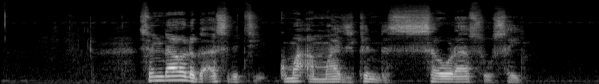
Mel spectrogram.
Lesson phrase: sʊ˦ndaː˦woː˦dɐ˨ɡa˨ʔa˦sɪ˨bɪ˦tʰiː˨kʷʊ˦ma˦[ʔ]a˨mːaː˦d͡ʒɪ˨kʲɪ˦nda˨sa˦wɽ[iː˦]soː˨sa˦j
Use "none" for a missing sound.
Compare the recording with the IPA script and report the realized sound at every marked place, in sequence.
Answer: ʔ, aː˦

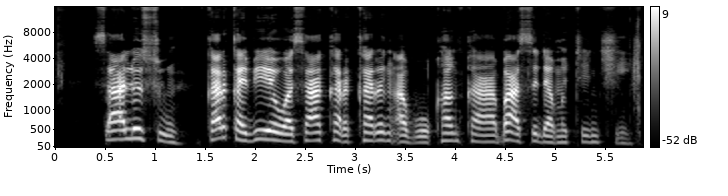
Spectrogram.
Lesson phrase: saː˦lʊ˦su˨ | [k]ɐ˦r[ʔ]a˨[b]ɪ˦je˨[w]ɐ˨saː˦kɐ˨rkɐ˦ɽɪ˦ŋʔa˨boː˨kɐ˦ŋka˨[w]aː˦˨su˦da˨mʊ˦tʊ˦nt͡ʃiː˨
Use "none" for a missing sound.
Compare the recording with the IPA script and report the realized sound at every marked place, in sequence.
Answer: k, k, b, w, b

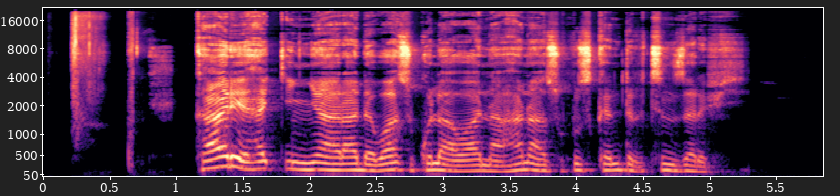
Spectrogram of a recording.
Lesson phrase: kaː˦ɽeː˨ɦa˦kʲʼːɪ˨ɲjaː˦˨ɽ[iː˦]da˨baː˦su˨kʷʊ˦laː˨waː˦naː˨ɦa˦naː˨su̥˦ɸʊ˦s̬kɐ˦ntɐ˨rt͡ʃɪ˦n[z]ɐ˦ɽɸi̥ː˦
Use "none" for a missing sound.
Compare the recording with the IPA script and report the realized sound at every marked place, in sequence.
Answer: aː˦, z

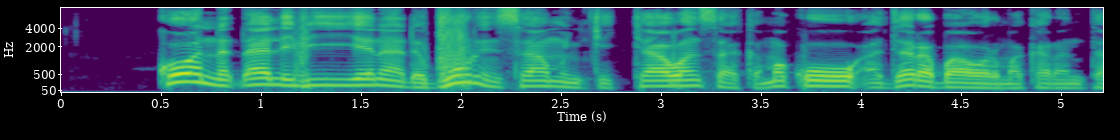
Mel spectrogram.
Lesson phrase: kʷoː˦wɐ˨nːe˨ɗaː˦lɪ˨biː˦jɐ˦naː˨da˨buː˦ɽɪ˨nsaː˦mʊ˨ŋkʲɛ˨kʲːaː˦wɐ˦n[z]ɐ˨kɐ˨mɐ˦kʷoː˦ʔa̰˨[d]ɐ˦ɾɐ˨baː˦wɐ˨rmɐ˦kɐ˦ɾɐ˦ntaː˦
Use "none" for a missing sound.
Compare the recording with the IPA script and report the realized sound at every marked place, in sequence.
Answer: s, d͡ʒ

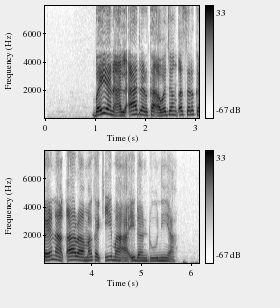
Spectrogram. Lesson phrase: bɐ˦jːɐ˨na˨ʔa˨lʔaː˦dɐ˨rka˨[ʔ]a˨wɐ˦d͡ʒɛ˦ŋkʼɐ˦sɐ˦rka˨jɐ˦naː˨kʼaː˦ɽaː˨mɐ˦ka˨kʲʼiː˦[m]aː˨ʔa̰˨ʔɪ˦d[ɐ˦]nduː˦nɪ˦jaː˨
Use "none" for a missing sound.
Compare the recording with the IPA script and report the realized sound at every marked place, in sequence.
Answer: ʔ, m, ɐ˨

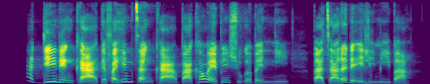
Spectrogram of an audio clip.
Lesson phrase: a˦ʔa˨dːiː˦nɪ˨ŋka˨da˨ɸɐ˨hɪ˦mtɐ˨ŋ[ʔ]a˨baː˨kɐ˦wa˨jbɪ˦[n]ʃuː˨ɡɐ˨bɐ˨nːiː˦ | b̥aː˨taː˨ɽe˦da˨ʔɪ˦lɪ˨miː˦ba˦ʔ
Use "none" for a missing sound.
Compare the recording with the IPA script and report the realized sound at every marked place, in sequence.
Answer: k, n

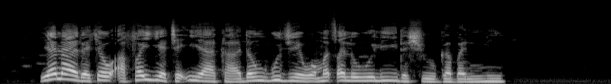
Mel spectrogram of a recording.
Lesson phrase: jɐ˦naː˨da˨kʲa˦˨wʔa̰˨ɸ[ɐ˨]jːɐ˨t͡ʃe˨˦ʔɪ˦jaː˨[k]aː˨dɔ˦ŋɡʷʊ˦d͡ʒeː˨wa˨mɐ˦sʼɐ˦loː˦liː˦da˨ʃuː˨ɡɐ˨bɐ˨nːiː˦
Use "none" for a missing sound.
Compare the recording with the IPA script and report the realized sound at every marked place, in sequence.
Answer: ɐ˦, k

